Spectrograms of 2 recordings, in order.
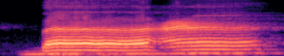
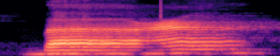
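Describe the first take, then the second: The two takes are said the same way.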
